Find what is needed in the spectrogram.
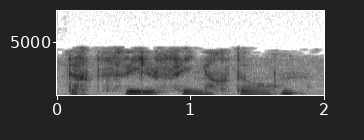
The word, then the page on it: d'r Zwelffingerdàrm: Bas-Rhin; Reichshoffen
